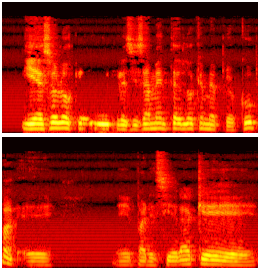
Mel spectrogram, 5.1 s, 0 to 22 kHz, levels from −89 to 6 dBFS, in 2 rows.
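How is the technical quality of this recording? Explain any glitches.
Two things stand out in the speech: a constant buzz underneath everything, and one short glitch near the middle.

The buzz runs the whole way through and is DECT cordless phone buzz. A DECT handset or base station nearby fires a radio burst every 10 ms. The audio circuitry picks that up and rectifies it, so you get a 100 Hz repetition rate. It comes across as a thin, steady, slightly rasping hum with lots of harmonics. It sits fairly low, roughly 30 dB under the speech.

The glitch is damaged data in a compressed stream, running from about 2.68 to 2.72 s. Some of the encoded data there was corrupted, so the decoder couldn't read those frames properly and had to hunt for the next valid frame header before it could carry on. What you hear is a brief glitch, roughly 40 ms long, breaking into the audio.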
